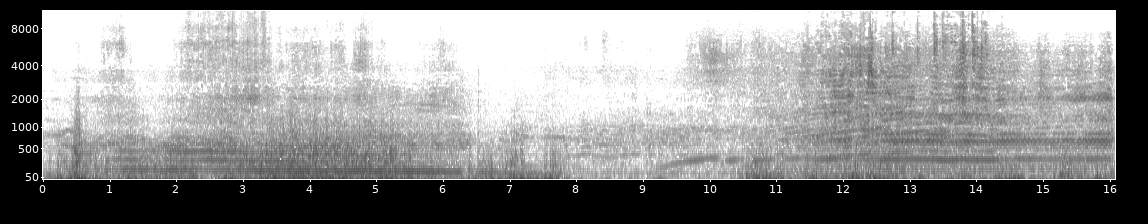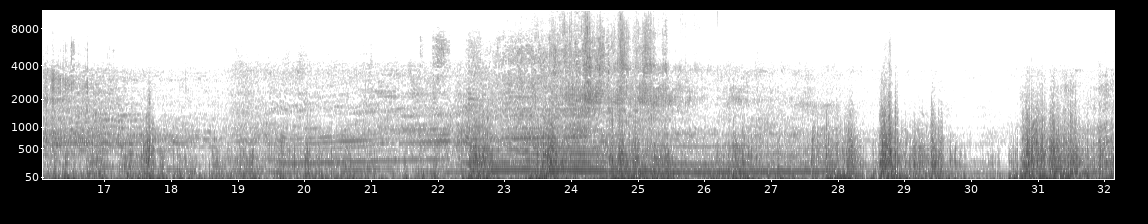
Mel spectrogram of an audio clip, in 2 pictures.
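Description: BMW rally cars' engines revving hard on a dirt sprint track. There are three long runs, each climbing in pitch through the gears, holding and then falling away, with quieter gaps between them.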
